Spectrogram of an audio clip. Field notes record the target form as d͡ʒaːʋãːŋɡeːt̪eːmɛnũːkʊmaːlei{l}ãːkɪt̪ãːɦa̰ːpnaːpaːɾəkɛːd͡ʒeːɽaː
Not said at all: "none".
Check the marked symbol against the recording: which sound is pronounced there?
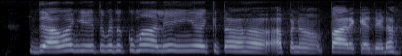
none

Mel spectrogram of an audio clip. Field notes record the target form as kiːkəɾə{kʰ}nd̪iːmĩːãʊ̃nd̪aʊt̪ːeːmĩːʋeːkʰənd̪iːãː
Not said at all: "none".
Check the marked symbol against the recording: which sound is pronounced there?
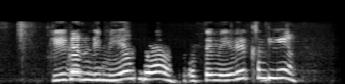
none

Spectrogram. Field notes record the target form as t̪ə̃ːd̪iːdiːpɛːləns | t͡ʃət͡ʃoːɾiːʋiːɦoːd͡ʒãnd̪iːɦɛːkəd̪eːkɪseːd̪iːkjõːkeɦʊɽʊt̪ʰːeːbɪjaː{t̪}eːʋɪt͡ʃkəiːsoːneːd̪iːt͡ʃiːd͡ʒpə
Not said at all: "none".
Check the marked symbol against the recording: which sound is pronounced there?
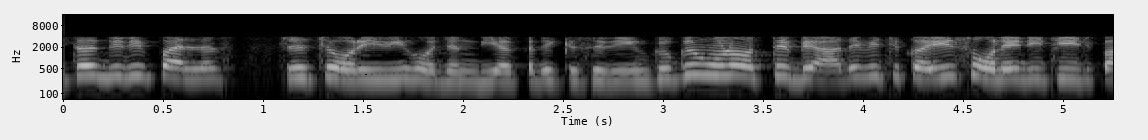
d̪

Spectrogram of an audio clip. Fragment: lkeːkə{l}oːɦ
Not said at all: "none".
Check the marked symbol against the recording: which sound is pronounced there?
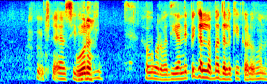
ɽ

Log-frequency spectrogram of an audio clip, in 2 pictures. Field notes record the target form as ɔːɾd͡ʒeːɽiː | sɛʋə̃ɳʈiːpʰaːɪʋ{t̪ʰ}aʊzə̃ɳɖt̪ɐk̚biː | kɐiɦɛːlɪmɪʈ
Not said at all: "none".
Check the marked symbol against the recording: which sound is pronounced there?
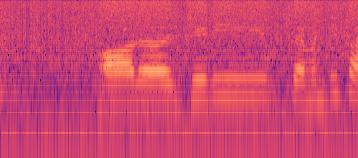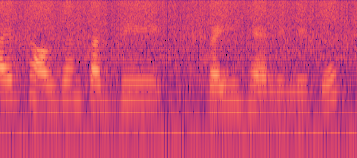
t̪ʰ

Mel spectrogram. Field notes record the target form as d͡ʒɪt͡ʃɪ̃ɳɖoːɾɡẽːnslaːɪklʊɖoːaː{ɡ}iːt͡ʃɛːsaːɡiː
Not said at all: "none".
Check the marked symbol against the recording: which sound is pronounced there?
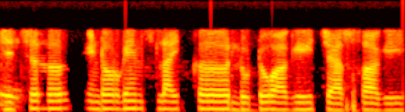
ɡ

